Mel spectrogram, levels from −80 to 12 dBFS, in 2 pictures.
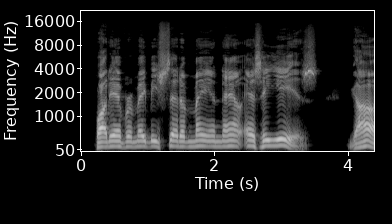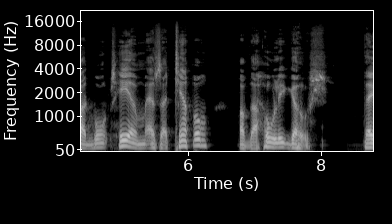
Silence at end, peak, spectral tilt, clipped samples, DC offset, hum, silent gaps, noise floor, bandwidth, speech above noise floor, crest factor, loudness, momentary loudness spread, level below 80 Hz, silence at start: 0 s; -2 dBFS; -5.5 dB/octave; under 0.1%; under 0.1%; none; none; -69 dBFS; 15 kHz; 50 dB; 18 dB; -20 LUFS; 8 LU; -58 dBFS; 0.25 s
